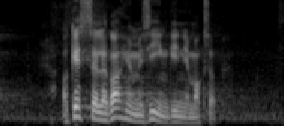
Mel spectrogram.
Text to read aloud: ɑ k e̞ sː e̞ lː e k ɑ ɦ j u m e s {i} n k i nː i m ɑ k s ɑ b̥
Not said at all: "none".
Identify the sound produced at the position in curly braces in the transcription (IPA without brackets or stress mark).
iː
